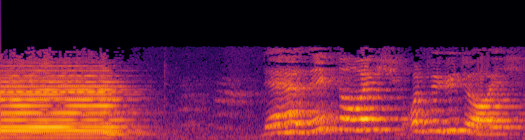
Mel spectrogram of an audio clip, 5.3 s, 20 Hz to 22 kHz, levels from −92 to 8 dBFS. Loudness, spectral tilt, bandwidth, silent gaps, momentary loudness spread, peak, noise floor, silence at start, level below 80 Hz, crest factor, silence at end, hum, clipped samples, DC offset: -12 LUFS; -3 dB/octave; 5.8 kHz; none; 13 LU; 0 dBFS; -43 dBFS; 0 s; -50 dBFS; 12 dB; 0 s; none; under 0.1%; under 0.1%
